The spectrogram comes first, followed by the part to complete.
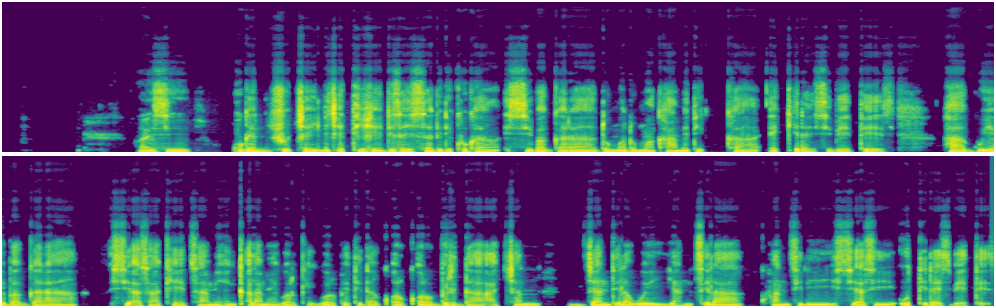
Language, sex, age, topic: Gamo, male, 25-35, government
